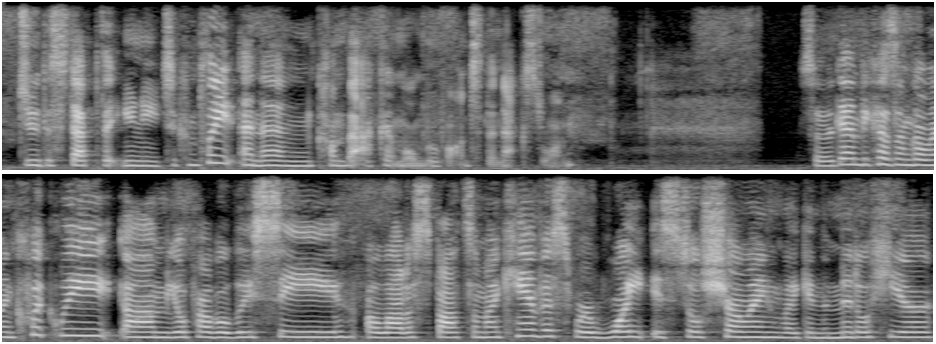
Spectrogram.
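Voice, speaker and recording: With fairly even intonation, a woman talks at a high pitch. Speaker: children's librarian. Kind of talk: tutorial. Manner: casual, friendly; fast.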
